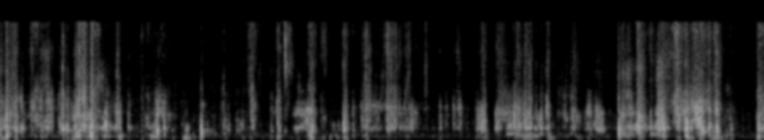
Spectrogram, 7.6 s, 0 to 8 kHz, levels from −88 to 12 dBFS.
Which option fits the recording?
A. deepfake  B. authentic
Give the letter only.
B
